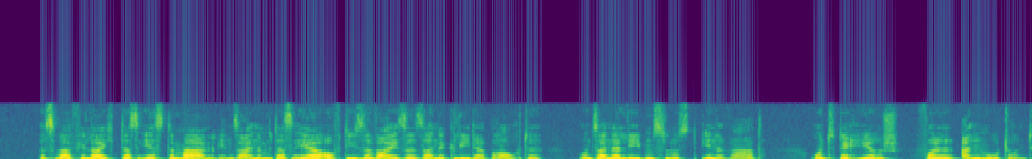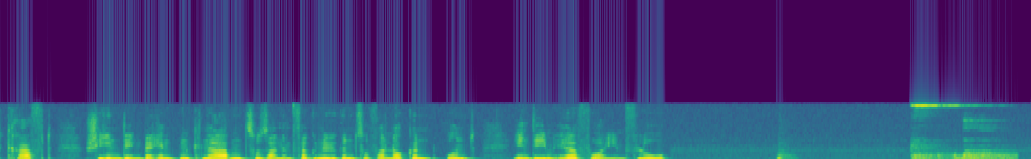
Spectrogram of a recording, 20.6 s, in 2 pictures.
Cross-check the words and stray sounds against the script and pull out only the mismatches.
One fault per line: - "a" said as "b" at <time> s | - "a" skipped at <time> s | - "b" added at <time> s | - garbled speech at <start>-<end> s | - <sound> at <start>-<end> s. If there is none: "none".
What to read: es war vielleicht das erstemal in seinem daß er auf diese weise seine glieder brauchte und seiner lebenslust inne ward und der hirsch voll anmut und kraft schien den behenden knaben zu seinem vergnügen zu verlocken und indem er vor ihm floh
- whoosh at 18.1-18.3 s
- squeak at 19.4-20.5 s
